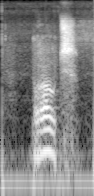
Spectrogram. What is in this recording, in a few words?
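"brood", Dutch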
